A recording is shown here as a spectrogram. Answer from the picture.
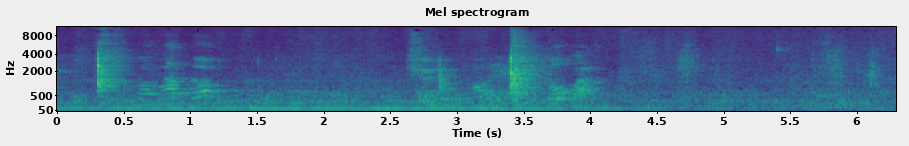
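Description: Workers talking on a building site, with occasional clinks and knocks of tools and buckets, over a steady low hum.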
